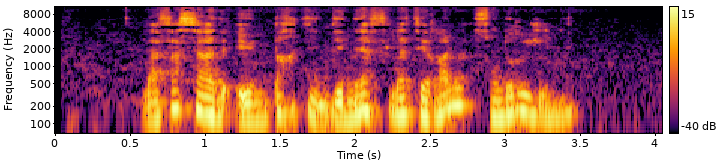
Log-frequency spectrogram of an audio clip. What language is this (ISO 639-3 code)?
fra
